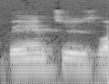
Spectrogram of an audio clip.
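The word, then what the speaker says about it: Vantiij: So what we're up to now is I run Vantage, so it's pronounced Vantage like you normally would, V-A-N-T-A-G-E, but we wanted to do it unique, so it's V-A-N-T-I-I-J.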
